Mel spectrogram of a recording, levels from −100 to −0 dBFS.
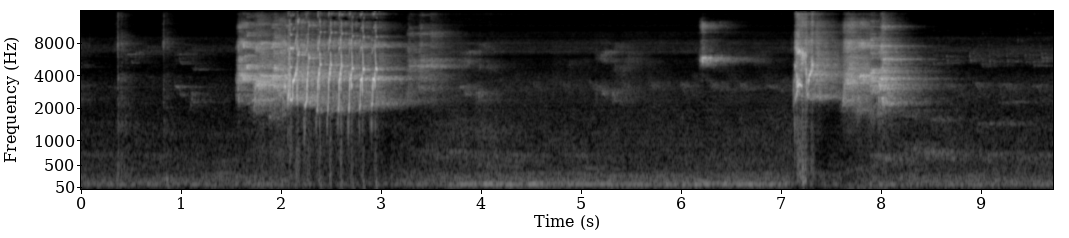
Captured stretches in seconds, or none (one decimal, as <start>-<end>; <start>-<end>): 0.0-3.5; 7.9-9.7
